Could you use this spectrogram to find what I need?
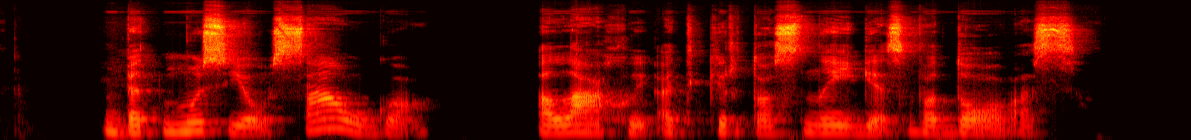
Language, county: Lithuanian, Panevėžys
